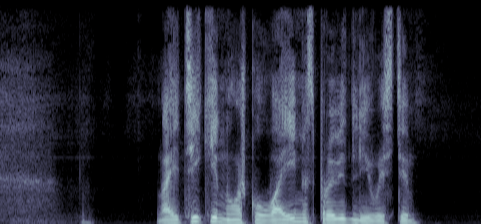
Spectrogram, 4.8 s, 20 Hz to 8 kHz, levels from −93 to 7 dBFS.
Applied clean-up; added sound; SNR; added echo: none; none; none; none.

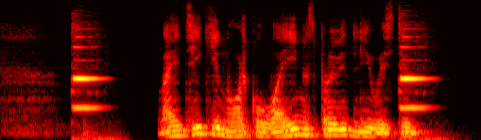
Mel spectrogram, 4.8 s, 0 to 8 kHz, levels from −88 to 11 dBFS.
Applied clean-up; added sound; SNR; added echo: none; Wind instrument, woodwind instrument; -5 dB; reverberation time 0.4 s.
